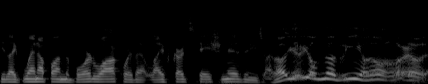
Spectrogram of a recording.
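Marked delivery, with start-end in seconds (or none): 2.8-4.2 put-on Japanese accent, very high and drawn out. Retelling what a stung man said to the lifeguards, in a put-on japanese accent. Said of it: "that's my Japanese accent".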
